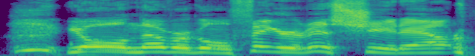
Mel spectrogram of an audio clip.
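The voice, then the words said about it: Put-on Southern accent. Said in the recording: “In a southern accent? ... Yeah.”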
